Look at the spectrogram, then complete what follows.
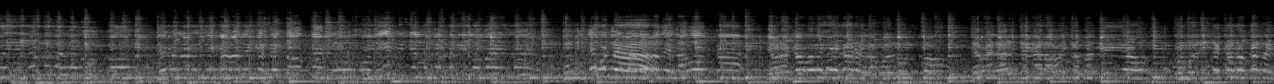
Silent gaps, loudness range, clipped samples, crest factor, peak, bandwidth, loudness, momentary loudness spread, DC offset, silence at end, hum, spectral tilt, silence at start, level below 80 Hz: none; 3 LU; under 0.1%; 18 dB; -10 dBFS; 16 kHz; -26 LUFS; 6 LU; under 0.1%; 0 s; none; -2.5 dB/octave; 0 s; -48 dBFS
